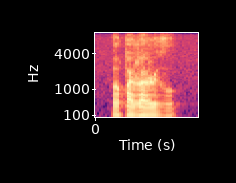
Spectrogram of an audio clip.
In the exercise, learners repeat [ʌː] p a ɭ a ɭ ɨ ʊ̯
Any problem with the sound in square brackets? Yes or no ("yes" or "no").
yes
